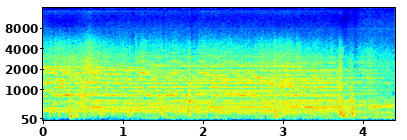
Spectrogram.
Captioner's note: intense music; fist pounding; body thuds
